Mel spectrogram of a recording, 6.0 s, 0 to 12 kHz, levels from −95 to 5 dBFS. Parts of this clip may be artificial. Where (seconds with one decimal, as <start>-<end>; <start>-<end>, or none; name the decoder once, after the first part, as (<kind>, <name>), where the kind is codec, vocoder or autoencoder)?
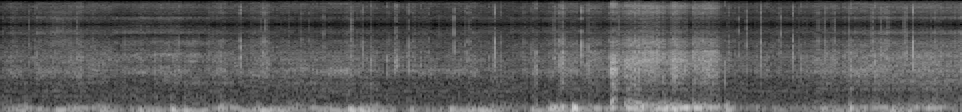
0.7-1.3 (codec, SNAC)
